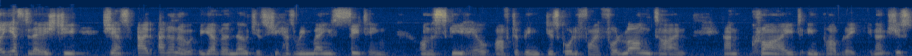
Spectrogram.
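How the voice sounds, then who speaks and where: A man's voice: mid-range voice, low-quality recording. Chatty male reporter, faint hiss behind. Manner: chatty, repeats words while speaking. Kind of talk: live news talk show chat.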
